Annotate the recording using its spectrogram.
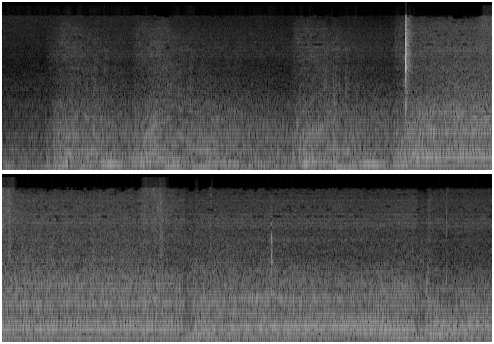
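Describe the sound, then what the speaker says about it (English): A car engine in the Forza racing game, tested for rear-wheel versus all-wheel drive, revs up and down in several pulls before settling into a steady, loud, sustained drone with brief shifts, no talking over it. "So let's take this car for a drive."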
